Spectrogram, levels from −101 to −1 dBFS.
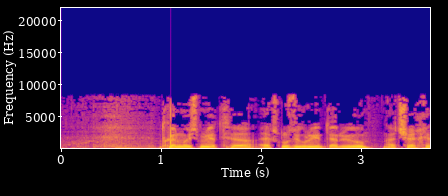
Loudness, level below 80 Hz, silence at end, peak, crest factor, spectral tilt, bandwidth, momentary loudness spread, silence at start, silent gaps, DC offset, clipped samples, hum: -19 LUFS; -42 dBFS; 0 s; 0 dBFS; 20 dB; -5.5 dB/octave; 8.8 kHz; 15 LU; 0 s; none; under 0.1%; under 0.1%; none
